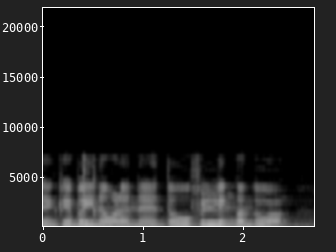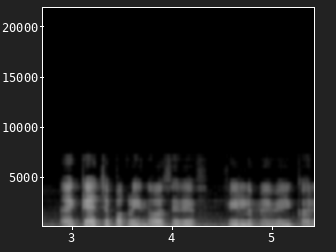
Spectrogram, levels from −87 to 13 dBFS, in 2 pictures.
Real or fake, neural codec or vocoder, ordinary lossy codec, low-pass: real; none; none; 7.2 kHz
